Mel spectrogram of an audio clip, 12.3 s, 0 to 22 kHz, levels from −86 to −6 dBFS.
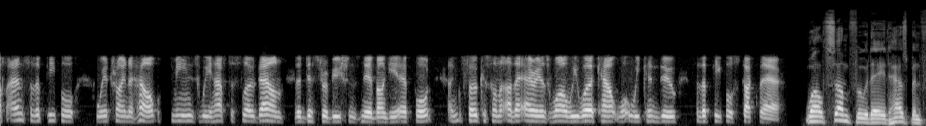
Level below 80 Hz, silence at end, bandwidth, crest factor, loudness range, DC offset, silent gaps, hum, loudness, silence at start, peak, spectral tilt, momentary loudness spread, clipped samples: -68 dBFS; 0 s; 13.5 kHz; 18 dB; 3 LU; under 0.1%; 2.16-2.27 s, 10.50-10.67 s; none; -24 LUFS; 0 s; -6 dBFS; -5.5 dB/octave; 10 LU; under 0.1%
